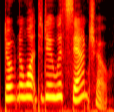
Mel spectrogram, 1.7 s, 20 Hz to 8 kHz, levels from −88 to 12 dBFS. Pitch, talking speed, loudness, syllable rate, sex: 290 Hz, 245 wpm, -16 LUFS, 5.0 syllables/s, female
